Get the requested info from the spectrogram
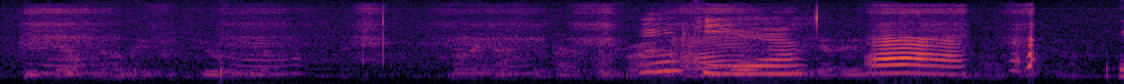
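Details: Infant cry: whiny, fussing cries with short pauses between them; ordinary infant fussing.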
